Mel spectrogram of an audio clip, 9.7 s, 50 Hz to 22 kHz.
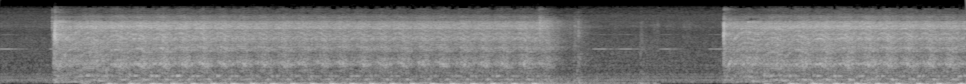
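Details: Mazda RX-7 FD rotary gives two long bursts of even starter chugging, about 2.5 per second, never catching. Owner blew a seal turning it by hand, fears engine damage, and will change all four plugs.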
